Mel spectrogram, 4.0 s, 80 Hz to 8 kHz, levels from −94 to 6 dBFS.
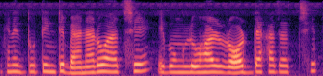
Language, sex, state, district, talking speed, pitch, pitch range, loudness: Bengali, female, West Bengal, Alipurduar, 150 wpm, 250 Hz, 235-260 Hz, -16 LUFS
